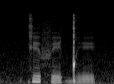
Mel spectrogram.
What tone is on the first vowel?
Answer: high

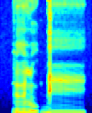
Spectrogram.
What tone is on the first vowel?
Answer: high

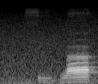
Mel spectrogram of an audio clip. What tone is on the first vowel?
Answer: low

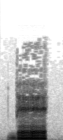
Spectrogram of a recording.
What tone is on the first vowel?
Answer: low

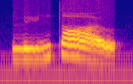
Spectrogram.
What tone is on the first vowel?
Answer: rising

